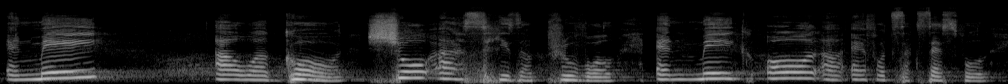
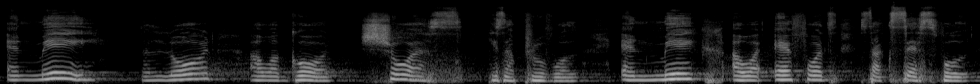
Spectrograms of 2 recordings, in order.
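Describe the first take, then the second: First: It is read with more force and conviction. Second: It is read in a plain, calm way.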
